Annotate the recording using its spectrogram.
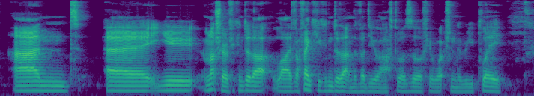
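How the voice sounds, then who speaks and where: Here a man talks at a fairly quick pace with a Scottish accent. His pitch is fairly low and his intonation is monotone and flat. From Scotland, west coast (Ayr, near Glasgow). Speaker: course instructor. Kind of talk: live webinar presentation. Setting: live stream. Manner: casual, hesitant with fillers.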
